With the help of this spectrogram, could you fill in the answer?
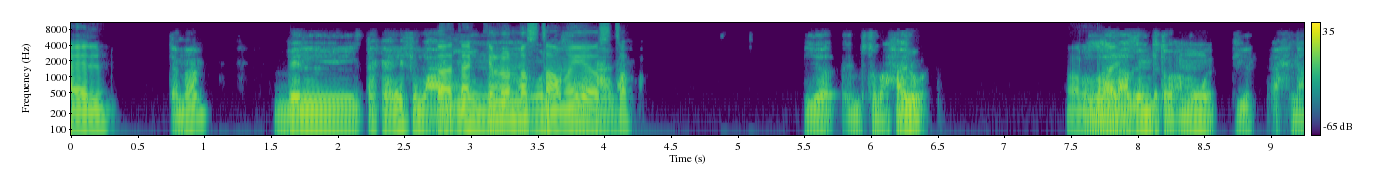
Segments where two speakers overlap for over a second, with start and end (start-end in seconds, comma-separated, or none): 2.8-4.2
